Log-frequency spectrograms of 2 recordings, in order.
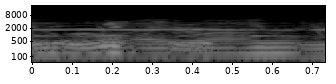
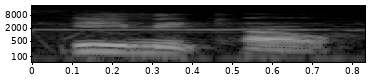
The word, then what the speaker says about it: Himiko: You're pronouncing it wrong. Oh. It's my damn stutter. It's what? Queen Himiko. Or Himiko. My stutter is ruining it. Just pronounce it like it's HEMMEKO.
